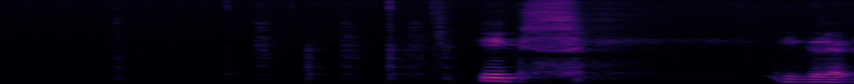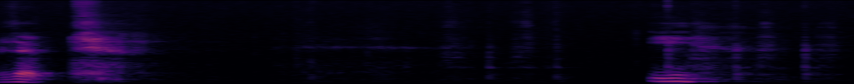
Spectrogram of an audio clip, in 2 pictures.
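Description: A coin scratches briskly across a card.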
